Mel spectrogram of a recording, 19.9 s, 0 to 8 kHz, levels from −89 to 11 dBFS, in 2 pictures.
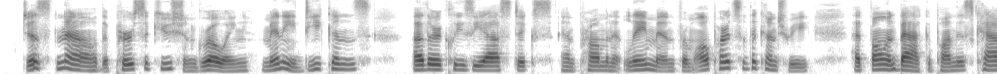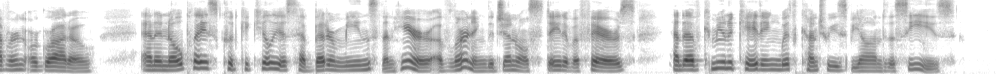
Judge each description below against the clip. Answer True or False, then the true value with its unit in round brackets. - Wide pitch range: False (4.7 semitones)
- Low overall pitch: False (180 Hz)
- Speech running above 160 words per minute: False (155 wpm)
